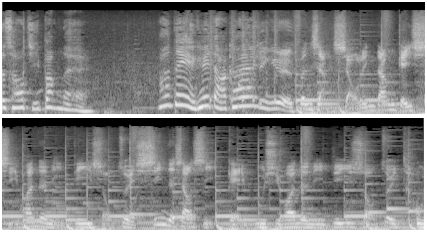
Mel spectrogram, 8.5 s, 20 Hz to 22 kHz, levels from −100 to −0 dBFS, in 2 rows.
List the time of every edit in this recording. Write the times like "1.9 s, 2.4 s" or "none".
2.6 s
